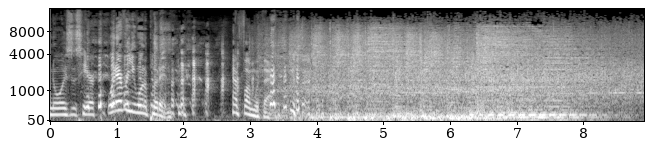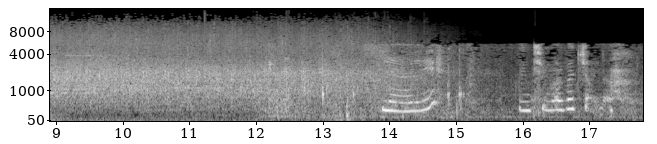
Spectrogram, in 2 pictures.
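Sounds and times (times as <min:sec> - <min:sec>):
speech: 0:00.0 - 0:04.2, 0:14.0 - 0:14.2, 0:16.5 - 0:17.7
laughter: 0:00.6 - 0:04.6
crowd noise: 0:03.2 - 0:13.9
applause: 0:03.4 - 0:14.7.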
